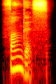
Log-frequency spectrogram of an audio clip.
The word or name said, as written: fungus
